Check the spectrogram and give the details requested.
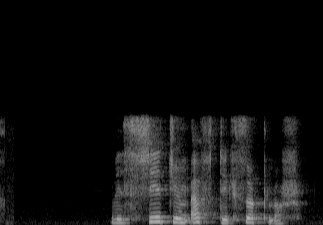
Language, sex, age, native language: Icelandic, male, 9, Icelandic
